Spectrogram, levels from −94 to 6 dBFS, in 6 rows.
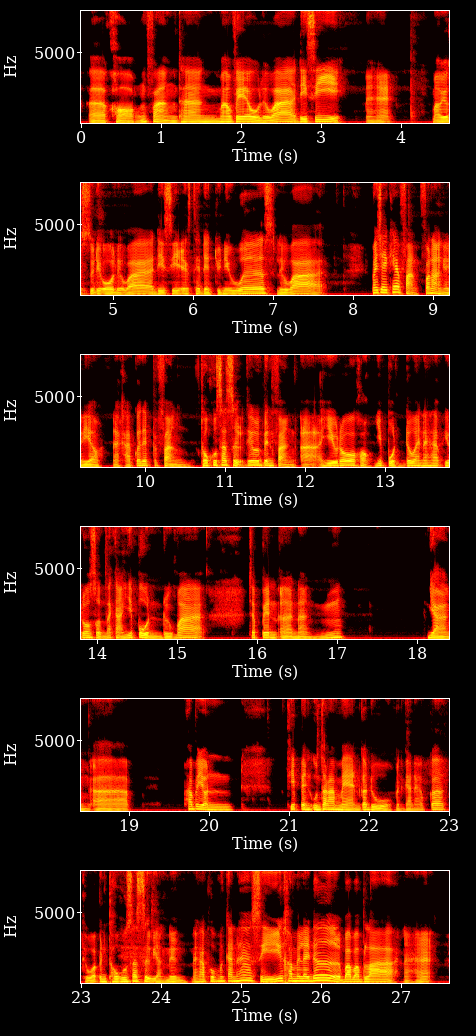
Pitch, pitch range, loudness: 110 Hz, 100-130 Hz, -22 LUFS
